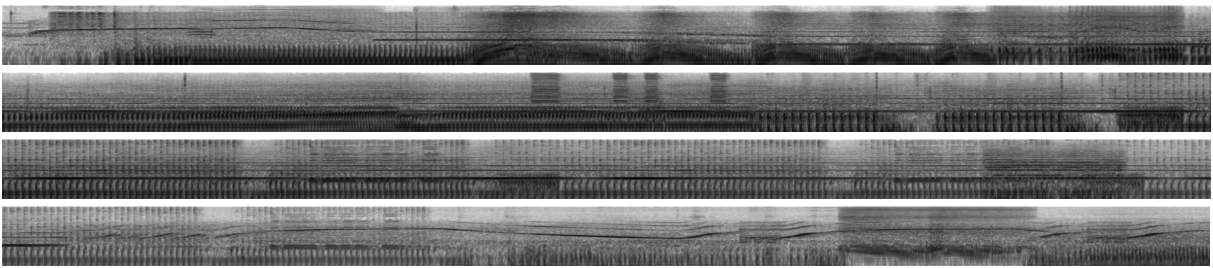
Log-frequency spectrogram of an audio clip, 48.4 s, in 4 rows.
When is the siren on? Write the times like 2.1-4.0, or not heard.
0.0-48.3.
